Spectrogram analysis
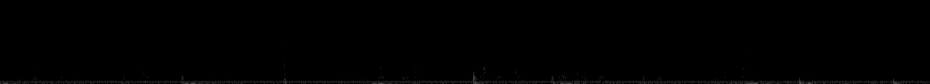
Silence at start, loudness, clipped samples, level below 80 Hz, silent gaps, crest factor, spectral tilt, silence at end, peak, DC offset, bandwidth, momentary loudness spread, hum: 0 s; -67 LUFS; under 0.1%; -70 dBFS; none; 20 dB; -5.5 dB/octave; 0 s; -44 dBFS; under 0.1%; 16 kHz; 4 LU; none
